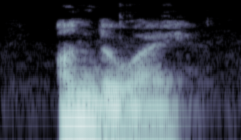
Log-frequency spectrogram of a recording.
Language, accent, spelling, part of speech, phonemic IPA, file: English, Southern England, underway, noun, /ˈʌndə(ɹ)weɪ/, LL-Q1860 (eng)-underway.wav
- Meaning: 1. A road, track, path, or street for going under another way or obstacle; an underpass 2. An underground passage, subway, tunnel 3. A voyage, especially underwater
